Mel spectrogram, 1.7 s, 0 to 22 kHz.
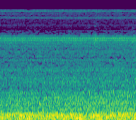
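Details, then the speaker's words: Used Toshiba 14,000 BTU inverter portable air conditioner with heat, opened up and running: steady airy drone and low hum with faint whine; owner thinks a bent part at the back vibrates against something, then repositions it and adds sound damping. "so the vibration is hitting something so what I did was moved it around a little pushed it around"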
